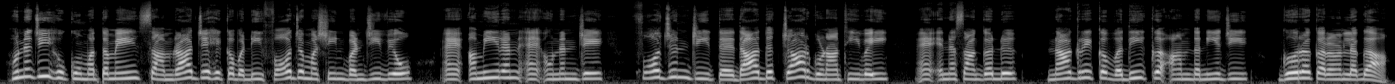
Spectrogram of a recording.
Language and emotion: Sindhi, neutral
